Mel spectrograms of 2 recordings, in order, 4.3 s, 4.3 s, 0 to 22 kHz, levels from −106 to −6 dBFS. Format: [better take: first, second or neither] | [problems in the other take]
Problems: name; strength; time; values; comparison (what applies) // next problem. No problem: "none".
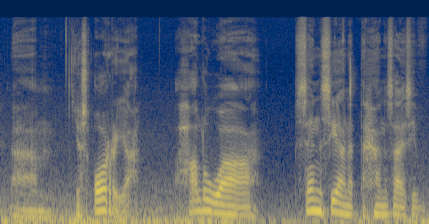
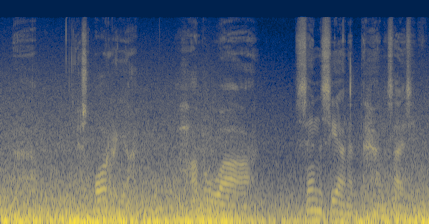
first | low rumble; loud; throughout; 3 dB below the speech; faint in the first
